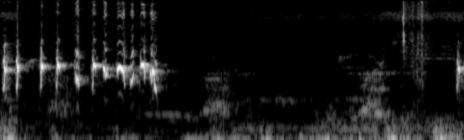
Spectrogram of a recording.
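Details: Blue-winged leafbird (cucak wilis), agitated and calling to rivals, gives a rapid string of bright, varied chirps, followed by quiet low rumbling and one last lone chip.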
